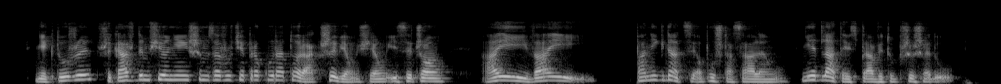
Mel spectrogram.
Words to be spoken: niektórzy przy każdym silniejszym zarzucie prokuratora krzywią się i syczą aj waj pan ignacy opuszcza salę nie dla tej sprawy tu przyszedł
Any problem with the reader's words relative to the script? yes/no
no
